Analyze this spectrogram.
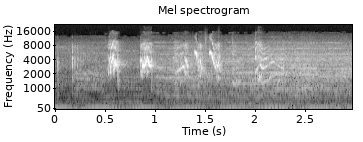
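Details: Pet budgerigars chattering in a quick run of short warbled chirps and squeaks over about one and a half seconds, with a steady low electrical hum underneath.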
